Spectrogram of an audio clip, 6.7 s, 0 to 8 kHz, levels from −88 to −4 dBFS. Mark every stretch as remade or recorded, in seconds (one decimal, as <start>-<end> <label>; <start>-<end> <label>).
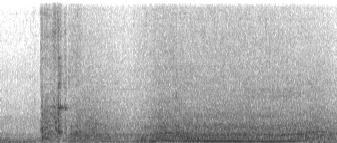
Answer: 0.0-3.4 recorded; 3.4-4.1 remade; 4.1-6.7 recorded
